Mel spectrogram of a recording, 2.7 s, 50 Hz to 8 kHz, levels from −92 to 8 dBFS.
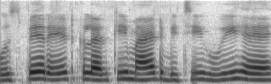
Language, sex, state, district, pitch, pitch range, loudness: Hindi, female, Jharkhand, Palamu, 225 Hz, 210-235 Hz, -14 LUFS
